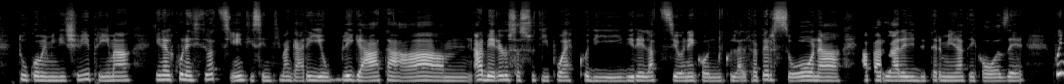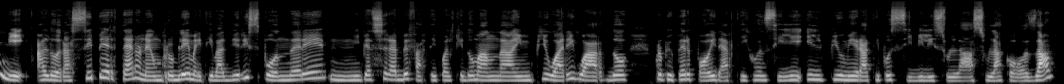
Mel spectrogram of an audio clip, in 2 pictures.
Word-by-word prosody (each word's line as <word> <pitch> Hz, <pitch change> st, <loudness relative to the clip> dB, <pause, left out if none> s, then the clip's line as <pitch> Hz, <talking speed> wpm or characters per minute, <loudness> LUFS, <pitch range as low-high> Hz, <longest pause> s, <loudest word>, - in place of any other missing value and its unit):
tu, 215 Hz, -, -3 dB
come 195 Hz, -2 st, 0 dB
mi 180 Hz, -, -2 dB
dicevi 205 Hz, +6 st, -3 dB
prima, 185 Hz, 0 st, +1 dB, 0.3 s
in 215 Hz, -, 0 dB
alcune 215 Hz, 0 st, +2 dB
situazioni 225 Hz, -2 st, -2 dB
ti 195 Hz, -2 st, -10 dB
senti, 180 Hz, +1 st, -3 dB
magari, 185 Hz, 0 st, -1 dB
obbligata 190 Hz, -1 st, +2 dB
a, 180 Hz, +1 st, +5 dB
mhmm, 170 Hz, -1 st, -6 dB
avere 200 Hz, -2 st, +5 dB
lo 210 Hz, -, +3 dB
stesso 195 Hz, 0 st, -2 dB
tipo, 185 Hz, 0 st, -5 dB
ecco, 180 Hz, +2 st, -4 dB
di 165 Hz, -1 st, -5 dB
di 175 Hz, +1 st, -1 dB
relazione 180 Hz, -1 st, 0 dB
con 170 Hz, -1 st, -5 dB
con 180 Hz, -, -5 dB
l'altra 190 Hz, +2 st, -5 dB
persona, 185 Hz, -3 st, +2 dB, 0.2 s
a 190 Hz, -, 0 dB
parlare 185 Hz, -1 st, +2 dB
di 180 Hz, 0 st, -2 dB
determinate 180 Hz, 0 st, -4 dB
cose. 165 Hz, +2 st, -4 dB, 0.3 s
Quindi, 375 Hz, -, +5 dB
allora, 200 Hz, -3 st, +2 dB
se 290 Hz, +11 st, -1 dB
per 300 Hz, -3 st, +1 dB
te 230 Hz, 0 st, +2 dB
non 255 Hz, -4 st, 0 dB
è 195 Hz, -, +2 dB
un 195 Hz, -, 0 dB
problema 215 Hz, +4 st, +4 dB
e 190 Hz, -, -1 dB
ti -, -, -9 dB
va 190 Hz, -1 st, +1 dB
di 205 Hz, +3 st, 0 dB
rispondere, 230 Hz, 0 st, +1 dB
mhmm, 200 Hz, -2 st, -2 dB
mi 200 Hz, -, 0 dB
piacerebbe 220 Hz, +2 st, 0 dB
farti 195 Hz, -3 st, -6 dB
qualche 195 Hz, +1 st, -6 dB
domanda 195 Hz, -2 st, +1 dB
in 190 Hz, +1 st, 0 dB
più 230 Hz, +1 st, -2 dB
a 185 Hz, -, +5 dB
riguardo, 210 Hz, -2 st, +2 dB, 0.2 s
proprio 225 Hz, -2 st, -1 dB
per 225 Hz, +3 st, -1 dB
poi 185 Hz, -1 st, +1 dB
darti 185 Hz, +1 st, -6 dB
i -, -, -5 dB
consigli 195 Hz, 0 st, -1 dB
il 220 Hz, -3 st, -2 dB
più 220 Hz, 0 st, 0 dB
mirati 200 Hz, -1 st, +1 dB
possibili 180 Hz, -4 st, -2 dB
sulla 170 Hz, -1 st, -2 dB
sulla 180 Hz, 0 st, 0 dB
cosa. 175 Hz, -, +3 dB
190 Hz, 190 wpm, -22 LUFS, 180-210 Hz, 0.3 s, a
